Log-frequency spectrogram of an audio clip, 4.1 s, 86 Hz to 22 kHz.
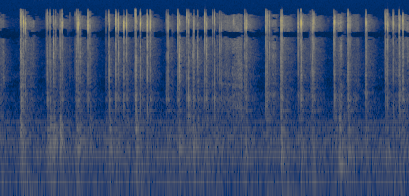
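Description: Long painted acrylic nails from both hands tap across a large, solid wooden tabletop with a glossy reddish-brown polished finish. About 22 quick, dry clicks follow one another in an uneven patter, each with a bright tip and a faint woody body that dies away almost at once.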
